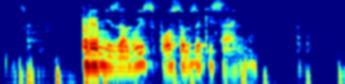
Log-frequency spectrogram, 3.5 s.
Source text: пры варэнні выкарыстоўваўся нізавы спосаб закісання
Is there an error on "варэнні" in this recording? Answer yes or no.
yes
